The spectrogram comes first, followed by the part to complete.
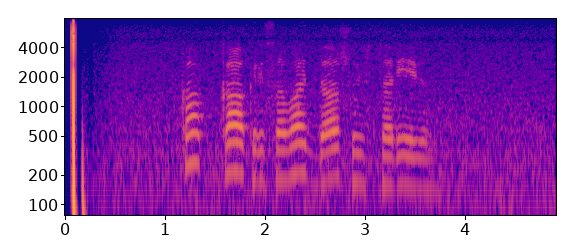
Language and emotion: Russian, neutral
